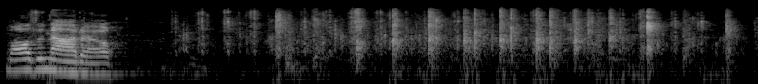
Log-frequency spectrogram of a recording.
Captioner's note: audience applauds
